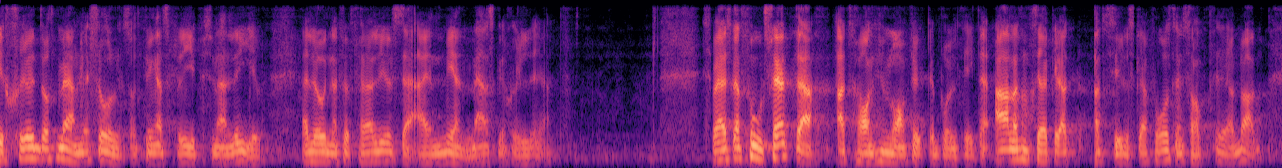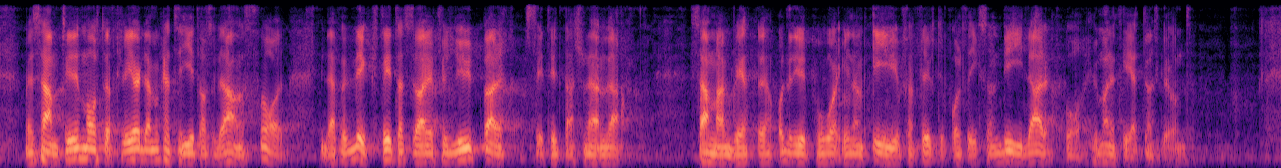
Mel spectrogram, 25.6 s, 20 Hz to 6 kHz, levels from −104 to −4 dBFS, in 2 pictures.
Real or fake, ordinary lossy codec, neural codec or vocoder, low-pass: fake; none; codec, 24 kHz, 3 kbps, HILCodec; 5.4 kHz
